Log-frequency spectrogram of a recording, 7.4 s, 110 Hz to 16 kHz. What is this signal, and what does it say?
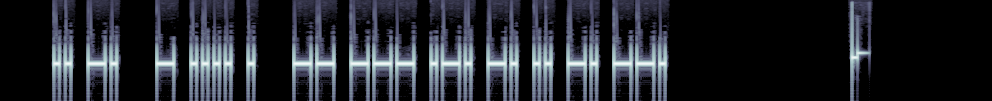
Morse code, heard as a keyed tone, about 28 wpm, 700 Hz. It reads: IN THE MORNING
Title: Sets of 3 Words 28wpm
